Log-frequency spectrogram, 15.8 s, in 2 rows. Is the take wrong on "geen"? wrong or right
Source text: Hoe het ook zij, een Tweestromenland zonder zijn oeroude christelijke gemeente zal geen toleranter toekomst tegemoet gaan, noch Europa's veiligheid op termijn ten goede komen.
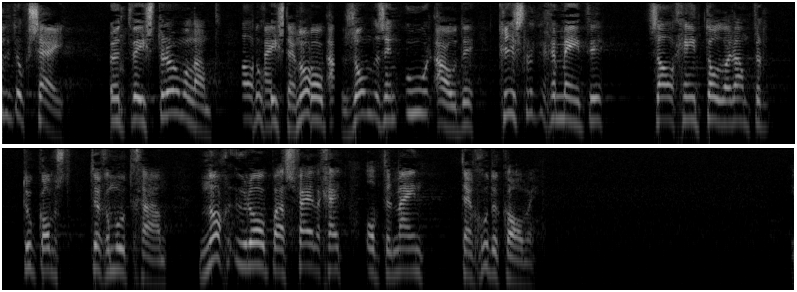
right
